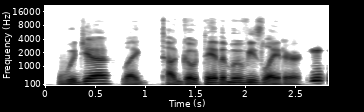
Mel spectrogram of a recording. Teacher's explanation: would you becomes would ya, to is like ta.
